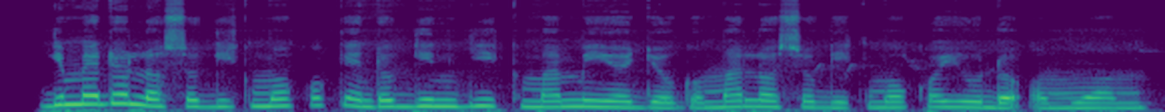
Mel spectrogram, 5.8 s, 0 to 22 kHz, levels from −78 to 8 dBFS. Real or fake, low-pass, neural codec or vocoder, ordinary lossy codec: real; none; none; none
